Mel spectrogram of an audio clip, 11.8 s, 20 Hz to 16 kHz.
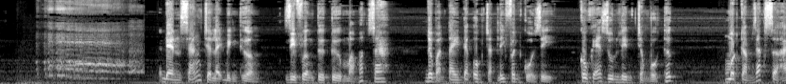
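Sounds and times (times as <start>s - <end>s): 
low rumbling background: 0.0s - 11.7s
child's high eerie laughter: 0.6s - 2.2s
speech: 2.4s - 10.2s, 10.9s - 11.7s.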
